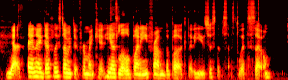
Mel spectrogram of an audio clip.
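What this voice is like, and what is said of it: Usual voice. Nothing is said of it.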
